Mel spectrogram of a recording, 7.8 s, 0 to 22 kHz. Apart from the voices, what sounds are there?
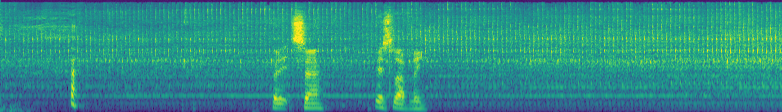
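Luton Bowman PW201 model steam engine running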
